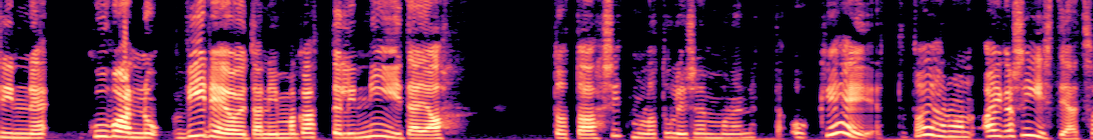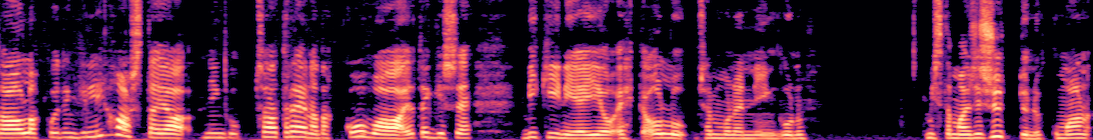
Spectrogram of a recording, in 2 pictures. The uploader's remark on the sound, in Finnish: Ettei jaksosta spesiaali puutu on tämä äänitetty autossa.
